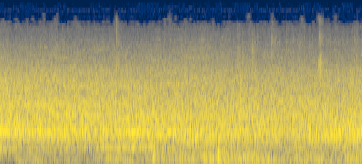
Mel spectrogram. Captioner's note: cheers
